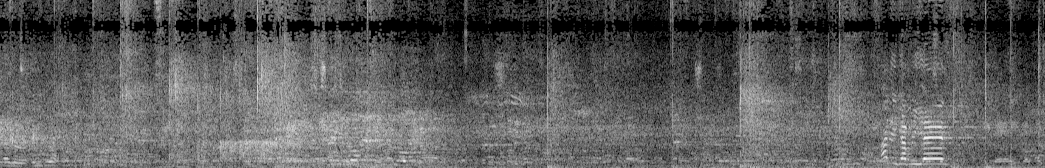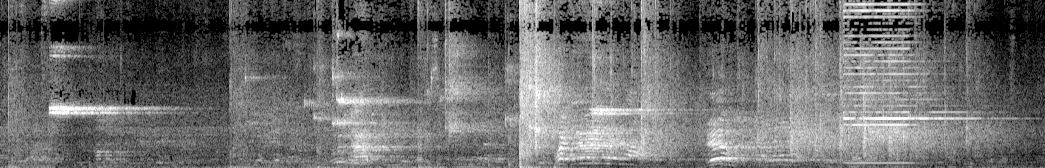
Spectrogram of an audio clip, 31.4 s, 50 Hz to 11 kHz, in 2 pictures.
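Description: Indoor volleyball match in an echoing sports hall: players calling out and shouting, and a volleyball bouncing and being struck, with one sharp smack about 23 seconds in. A short high whistle blast sounds about 16 seconds in.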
